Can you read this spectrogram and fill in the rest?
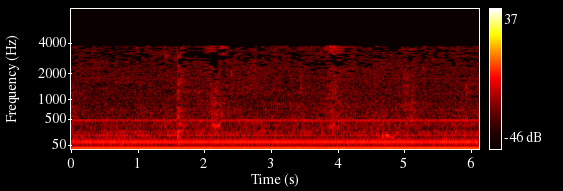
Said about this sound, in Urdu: ہاں بھائی یہ پنکھا ذرا چلا دو, اس وقت مجھے سردی لگ رہی تھی اب ذرا کچھ گرمی سنا دوں.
